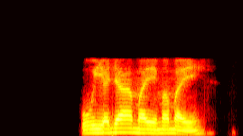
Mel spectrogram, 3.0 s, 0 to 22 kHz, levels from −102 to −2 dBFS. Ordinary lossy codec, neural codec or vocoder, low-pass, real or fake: MP3, 24 kbps; none; 3.6 kHz; real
